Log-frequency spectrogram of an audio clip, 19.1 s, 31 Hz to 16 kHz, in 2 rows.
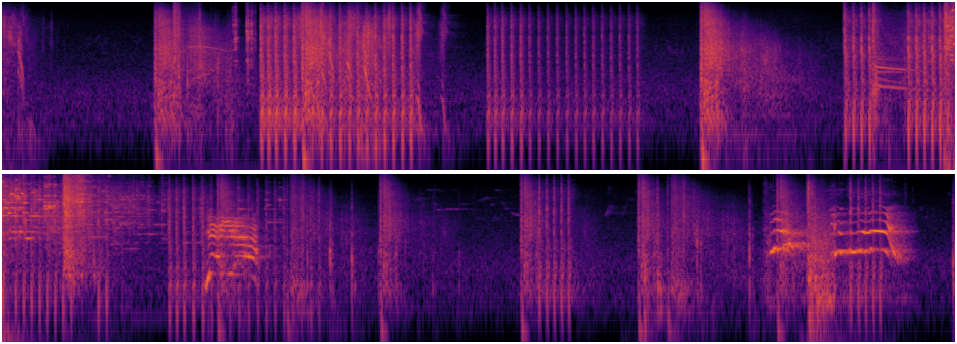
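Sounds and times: rapid gunfire bursts: 0:02.6 - 0:07.3, 0:08.4 - 0:09.4, 0:14.7 - 0:16.5.

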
